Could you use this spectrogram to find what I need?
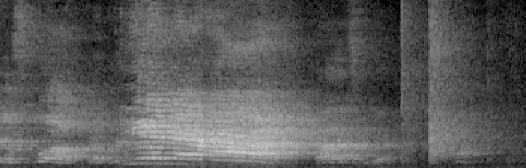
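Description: A young man shouts loudly in an echoing hall.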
